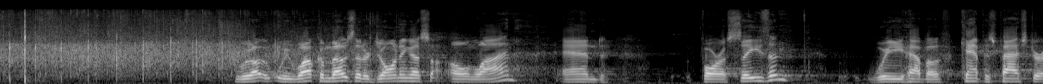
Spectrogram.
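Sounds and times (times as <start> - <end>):
continuous crowd applause: 0.0 - 3.7
audience rhythmic praise clapping: 0.0 - 4.4
speech: 2.3 - 6.2, 7.0 - 8.0, 8.7 - 10.4.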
